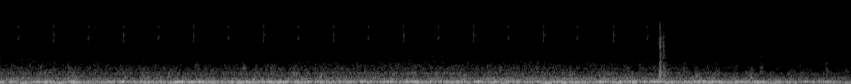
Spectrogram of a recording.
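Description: Low, steady road and engine rumble inside a moving car's cabin. A light, regular ticking runs over it at about three ticks a second, and there is one brief sharp squeak about six and a half seconds in.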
